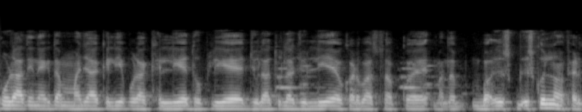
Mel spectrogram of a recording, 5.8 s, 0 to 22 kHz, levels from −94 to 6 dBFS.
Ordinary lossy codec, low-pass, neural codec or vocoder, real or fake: MP3, 48 kbps; 7.2 kHz; none; real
